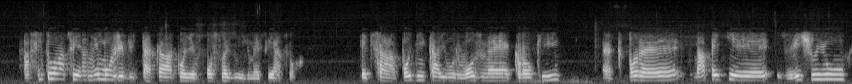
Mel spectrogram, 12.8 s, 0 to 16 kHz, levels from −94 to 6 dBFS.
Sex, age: male, 50-69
